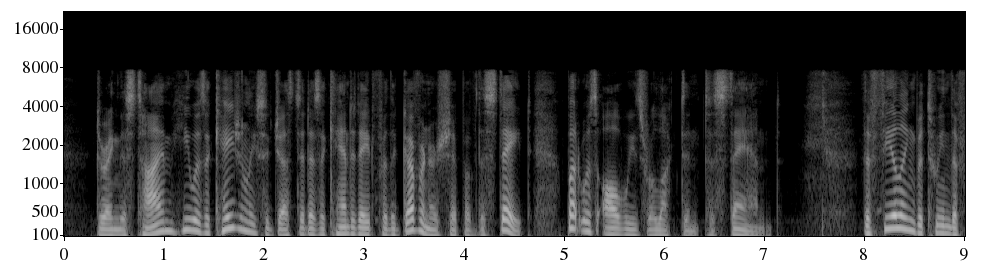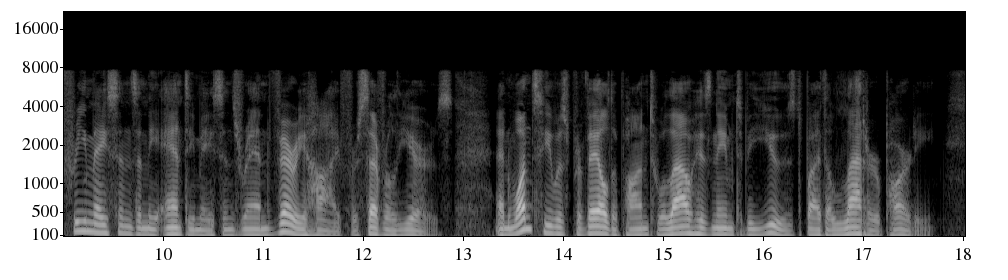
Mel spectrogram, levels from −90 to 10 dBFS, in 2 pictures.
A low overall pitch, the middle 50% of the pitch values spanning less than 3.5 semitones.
No: low, 110 Hz; average, 4.8 semitones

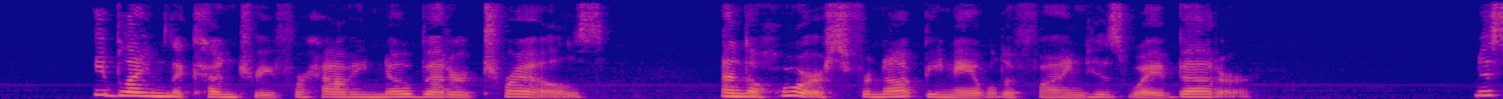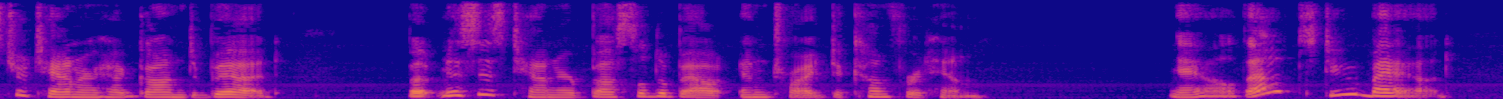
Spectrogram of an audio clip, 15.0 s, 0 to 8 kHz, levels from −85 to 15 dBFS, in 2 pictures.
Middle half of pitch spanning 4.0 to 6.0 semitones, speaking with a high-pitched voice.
Yes: average, 4.9 semitones; high, 205 Hz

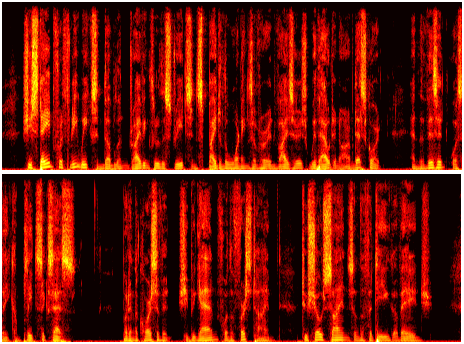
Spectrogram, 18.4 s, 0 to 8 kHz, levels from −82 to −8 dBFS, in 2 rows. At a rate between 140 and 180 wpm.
Yes: average, 165 wpm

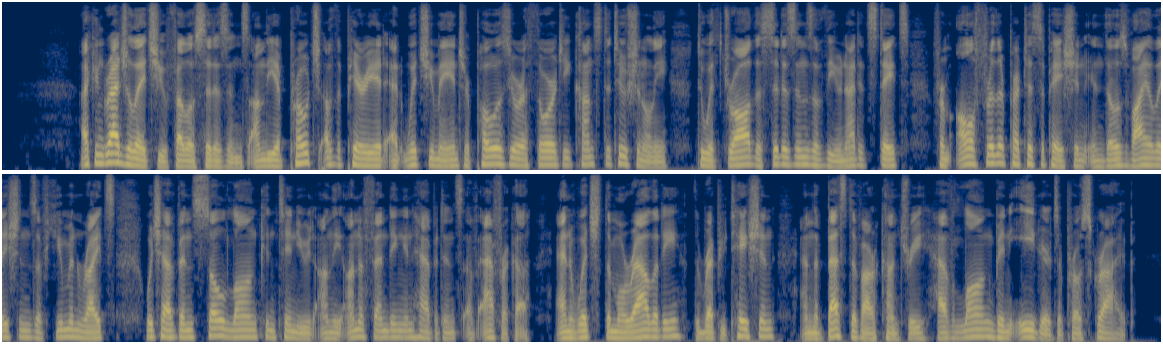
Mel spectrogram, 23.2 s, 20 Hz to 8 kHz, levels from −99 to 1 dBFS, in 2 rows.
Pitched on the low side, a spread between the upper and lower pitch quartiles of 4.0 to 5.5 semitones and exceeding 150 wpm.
No: low, 115 Hz; average, 3.6 semitones; average, 175 wpm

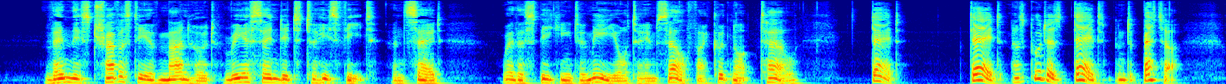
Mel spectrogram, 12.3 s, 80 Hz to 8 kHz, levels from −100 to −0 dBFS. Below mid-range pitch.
Yes: low, 120 Hz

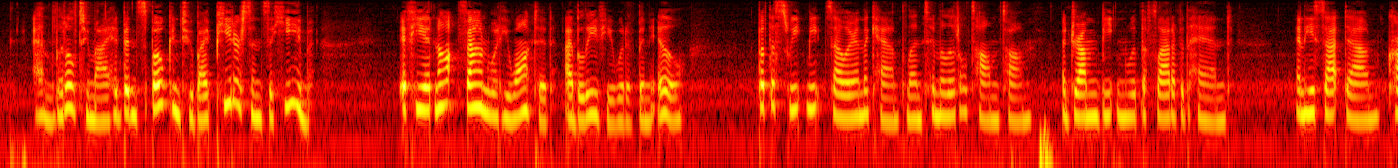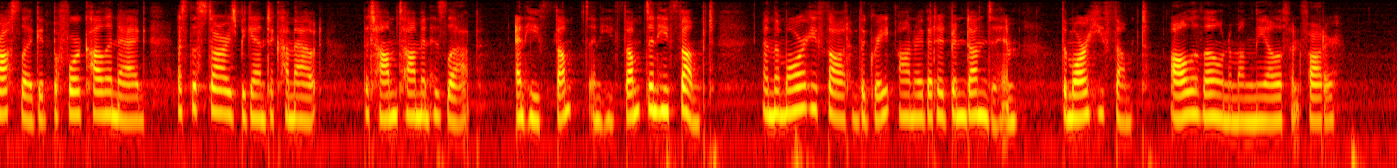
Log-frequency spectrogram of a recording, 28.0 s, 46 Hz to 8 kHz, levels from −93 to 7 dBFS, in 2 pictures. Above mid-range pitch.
Yes: high, 225 Hz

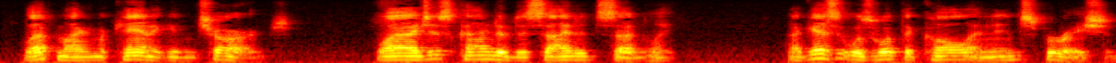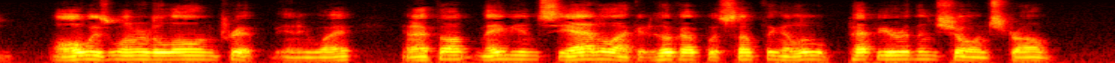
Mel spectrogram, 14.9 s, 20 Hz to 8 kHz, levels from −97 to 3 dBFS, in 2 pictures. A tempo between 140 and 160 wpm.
No: average, 175 wpm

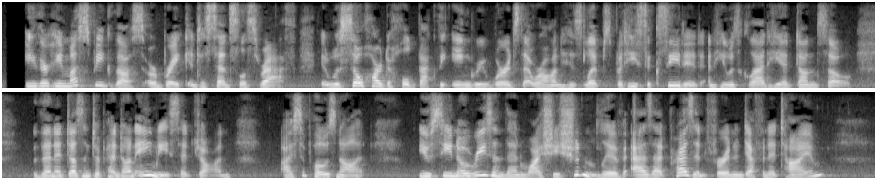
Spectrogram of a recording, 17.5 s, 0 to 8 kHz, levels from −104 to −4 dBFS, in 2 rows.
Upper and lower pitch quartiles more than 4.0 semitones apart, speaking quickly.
Yes: average, 4.7 semitones; fast, 215 wpm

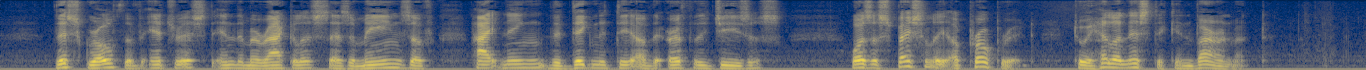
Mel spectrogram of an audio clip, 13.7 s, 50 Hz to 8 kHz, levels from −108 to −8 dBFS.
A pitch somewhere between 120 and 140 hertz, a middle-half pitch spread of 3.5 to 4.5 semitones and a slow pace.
Yes: low, 135 Hz; average, 4.2 semitones; slow, 110 wpm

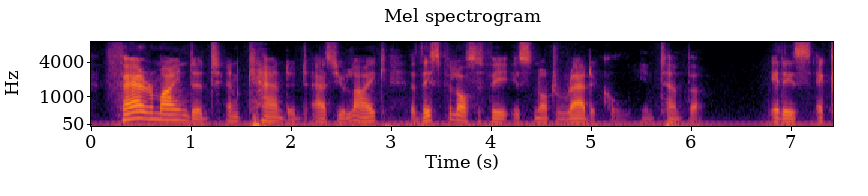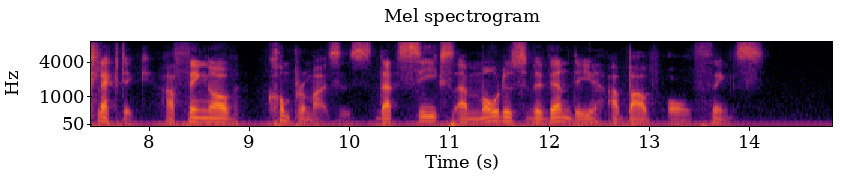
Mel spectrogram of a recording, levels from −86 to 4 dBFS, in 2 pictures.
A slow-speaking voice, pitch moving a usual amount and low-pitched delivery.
Yes: slow, 115 wpm; average, 4.4 semitones; low, 100 Hz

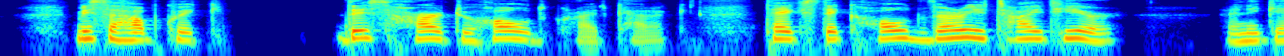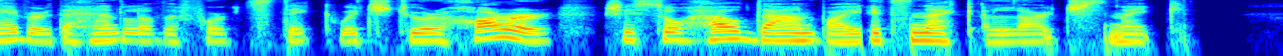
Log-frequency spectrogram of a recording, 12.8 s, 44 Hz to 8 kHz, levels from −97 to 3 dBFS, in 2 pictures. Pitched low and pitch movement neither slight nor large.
No: high, 195 Hz; average, 3.2 semitones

